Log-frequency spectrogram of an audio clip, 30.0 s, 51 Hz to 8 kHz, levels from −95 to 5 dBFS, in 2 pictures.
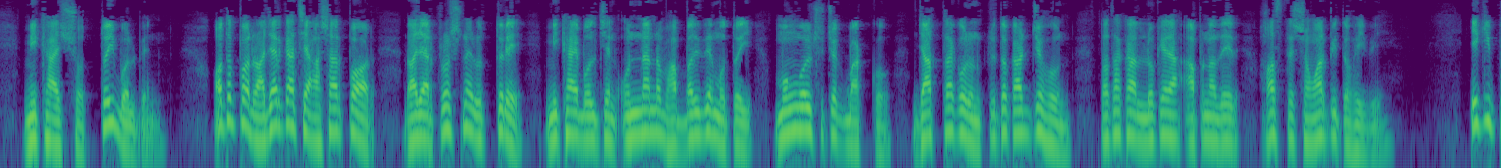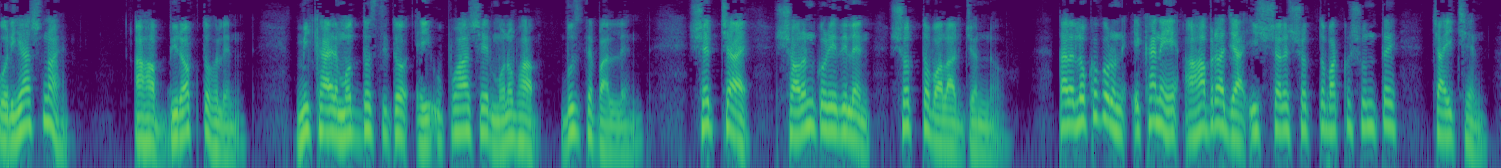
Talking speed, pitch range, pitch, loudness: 120 wpm, 110-155 Hz, 125 Hz, -23 LUFS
